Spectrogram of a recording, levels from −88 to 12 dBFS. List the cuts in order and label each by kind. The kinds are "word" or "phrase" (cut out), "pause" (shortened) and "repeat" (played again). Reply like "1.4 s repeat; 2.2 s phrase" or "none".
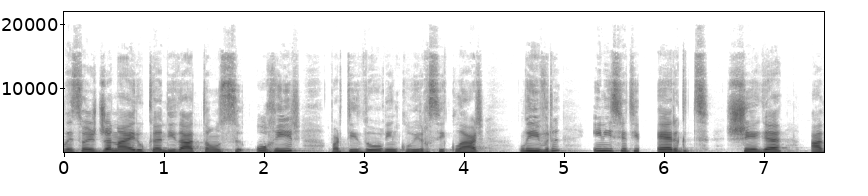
3.2 s word; 5.7 s word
